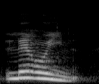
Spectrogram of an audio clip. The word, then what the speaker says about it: l'héroïne: Wyjątkiem od zasady, że h pozostaje przedechowe w obrębie wyrazów należących do jednej rodziny, jest para le héros i l'héroïne, gdzie w rodzaju męskim le héros mamy h aspiré, a w rodzaju żeńskim l'héroïne mamy h muet.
